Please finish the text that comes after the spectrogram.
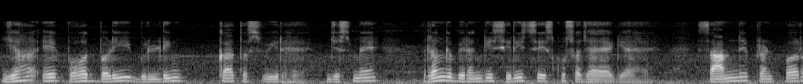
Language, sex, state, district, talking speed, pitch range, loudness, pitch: Hindi, male, Uttar Pradesh, Jyotiba Phule Nagar, 155 wpm, 120-155 Hz, -19 LUFS, 140 Hz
